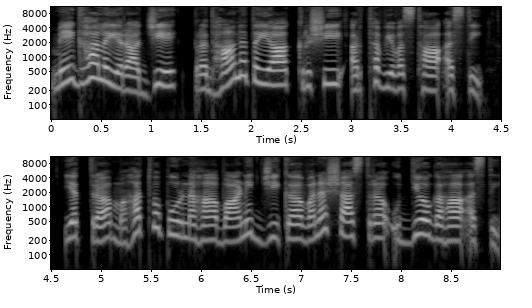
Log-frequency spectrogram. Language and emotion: Sanskrit, neutral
